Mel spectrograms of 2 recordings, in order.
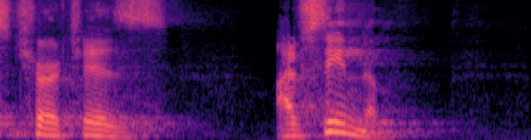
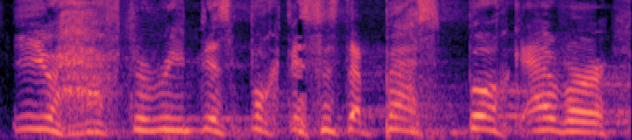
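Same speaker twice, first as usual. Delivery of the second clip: high, gushing book recommendation; extreme excitement; 9 semitones higher than usual. Retold or imitated. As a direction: sell the book like a thrilled friend. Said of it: "extreme excitement".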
